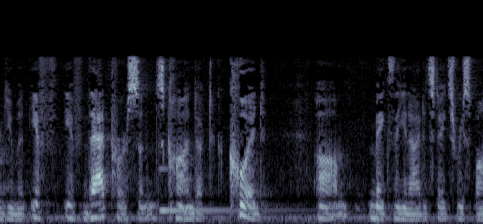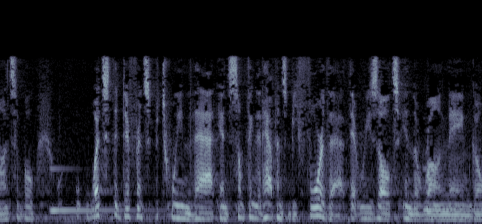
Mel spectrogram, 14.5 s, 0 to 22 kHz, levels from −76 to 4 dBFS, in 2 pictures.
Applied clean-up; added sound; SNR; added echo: none; Marimba, xylophone / Wood; 16 dB; none.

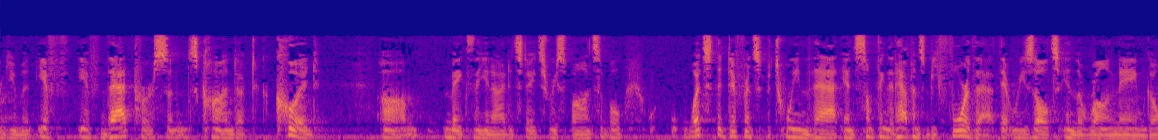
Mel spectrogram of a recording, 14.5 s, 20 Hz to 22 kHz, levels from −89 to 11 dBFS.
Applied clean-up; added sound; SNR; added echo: none; none; none; none.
